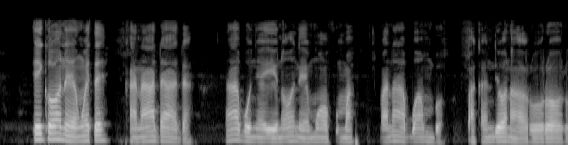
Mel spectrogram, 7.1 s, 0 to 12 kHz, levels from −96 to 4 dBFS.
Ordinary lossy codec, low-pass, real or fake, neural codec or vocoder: MP3, 64 kbps; 7.2 kHz; real; none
